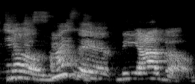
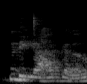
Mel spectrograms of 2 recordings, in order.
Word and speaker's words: Nyong'o: Nyong'o.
